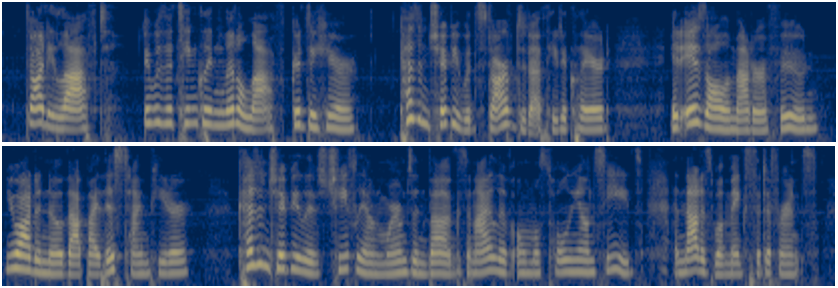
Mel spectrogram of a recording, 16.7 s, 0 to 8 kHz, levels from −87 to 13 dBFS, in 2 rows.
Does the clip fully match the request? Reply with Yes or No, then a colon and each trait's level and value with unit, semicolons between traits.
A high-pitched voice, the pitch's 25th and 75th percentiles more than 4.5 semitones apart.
Yes: high, 205 Hz; wide, 5.4 semitones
